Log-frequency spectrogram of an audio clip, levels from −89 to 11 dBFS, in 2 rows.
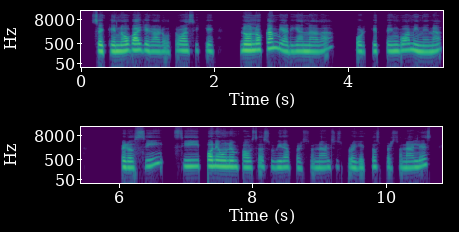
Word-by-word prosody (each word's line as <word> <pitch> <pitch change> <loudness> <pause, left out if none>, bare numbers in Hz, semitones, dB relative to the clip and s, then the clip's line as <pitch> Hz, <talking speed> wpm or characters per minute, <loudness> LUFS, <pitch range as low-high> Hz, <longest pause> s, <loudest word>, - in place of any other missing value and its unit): sé 220 -2 +4
que 215 +1 +1
no 220 +2 +5
va 245 0 +8
a - - +5
llegar 215 -4 -2
otro, 210 +3 -5
así 230 0 -1
que 225 -2 -6 0.4
no, 235 0 +8
no 250 +1 +4
cambiaría 225 -8 +4
nada 215 +6 -2 0.3
porque 220 +1 -5
tengo 225 +2 -2
a 250 - +1
mi 240 -3 +1
nena. 210 +4 -2 0.6
Pero 210 -2 +1
sí, 260 - -7
sí 240 0 -4
pone 245 -1 +5
uno 235 0 +3
en 230 -1 -2
pausa 215 -1 -4
su 215 -1 -15
vida 215 +1 -4
personal, 205 0 -10
sus 220 -1 -26
proyectos 210 +3 -9
personales, 210 +7 -7
220 Hz, 170 wpm, -24 LUFS, 210-240 Hz, 0.6 s, va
